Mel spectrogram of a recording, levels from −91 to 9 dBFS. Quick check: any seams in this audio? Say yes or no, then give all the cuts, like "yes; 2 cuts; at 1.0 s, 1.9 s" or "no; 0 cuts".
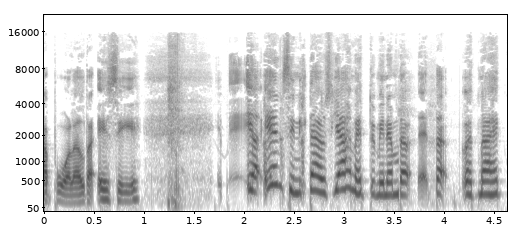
yes; 2 cuts; at 2.6 s, 3.5 s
